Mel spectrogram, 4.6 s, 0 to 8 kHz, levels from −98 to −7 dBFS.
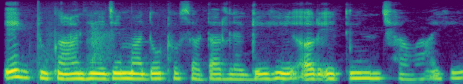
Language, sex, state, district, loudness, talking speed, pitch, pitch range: Chhattisgarhi, female, Chhattisgarh, Raigarh, -14 LUFS, 180 wpm, 195 Hz, 185-200 Hz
